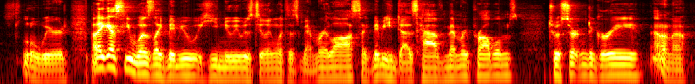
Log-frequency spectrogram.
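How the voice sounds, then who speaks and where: A man's voice: sits low, animated, quick pace. A man hosting a casual video game playthrough, chatting in a jokey, conversational way. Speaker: video game let's-play host.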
